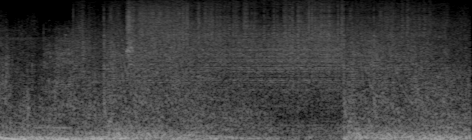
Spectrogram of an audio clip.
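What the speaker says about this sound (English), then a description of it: "let's just overcharge this Minos Cannon now" An overcharged Minos Cannon fires in the strategy game Siege of Centauri, a deep booming blast with a rumbling tail that fades and then swells again, moderately loud with no speech.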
